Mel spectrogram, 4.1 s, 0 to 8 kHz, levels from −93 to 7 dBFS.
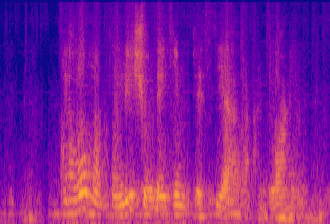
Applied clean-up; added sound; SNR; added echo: neural separator model SepFormer DNS4.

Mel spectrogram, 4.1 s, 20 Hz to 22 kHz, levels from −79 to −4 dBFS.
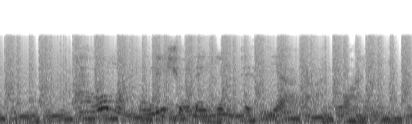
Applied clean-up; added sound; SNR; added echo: none; Guitar; -2 dB; reverberation time 0.3 s.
